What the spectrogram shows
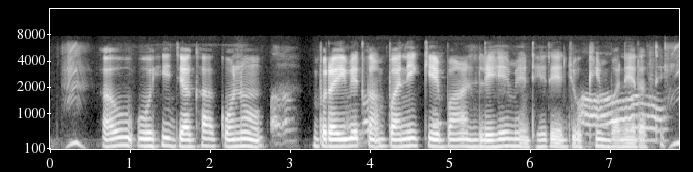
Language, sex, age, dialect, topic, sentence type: Chhattisgarhi, female, 25-30, Northern/Bhandar, banking, statement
